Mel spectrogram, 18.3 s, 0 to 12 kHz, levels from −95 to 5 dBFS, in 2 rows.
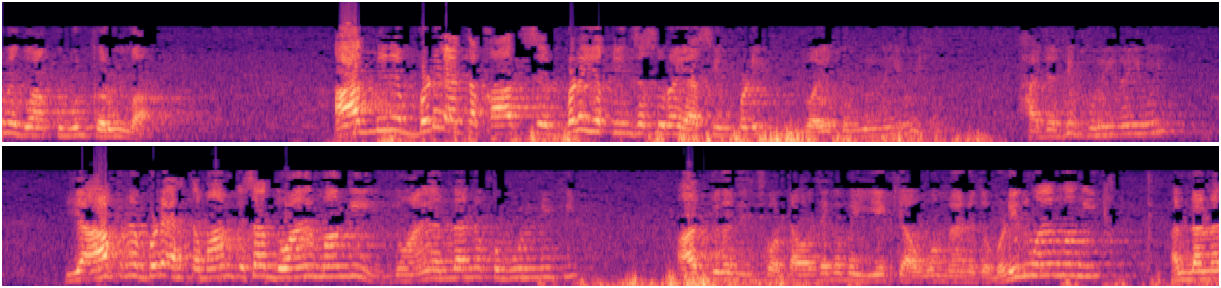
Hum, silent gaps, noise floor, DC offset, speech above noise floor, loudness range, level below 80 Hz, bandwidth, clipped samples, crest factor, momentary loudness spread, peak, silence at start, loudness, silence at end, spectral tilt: none; none; -44 dBFS; under 0.1%; 29 dB; 7 LU; -30 dBFS; 12 kHz; 0.2%; 16 dB; 15 LU; 0 dBFS; 0 s; -15 LUFS; 0 s; -5.5 dB/octave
